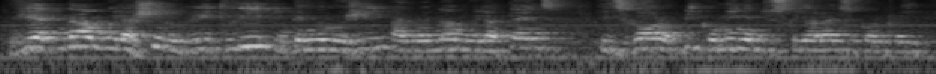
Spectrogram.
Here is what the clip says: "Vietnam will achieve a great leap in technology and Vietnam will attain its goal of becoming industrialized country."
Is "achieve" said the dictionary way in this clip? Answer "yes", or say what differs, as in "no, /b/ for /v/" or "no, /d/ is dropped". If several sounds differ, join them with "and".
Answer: no, /ʃ/ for /tʃ/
